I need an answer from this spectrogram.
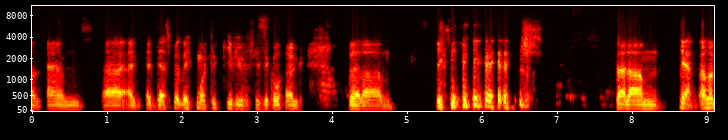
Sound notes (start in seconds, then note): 5.4 laughing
